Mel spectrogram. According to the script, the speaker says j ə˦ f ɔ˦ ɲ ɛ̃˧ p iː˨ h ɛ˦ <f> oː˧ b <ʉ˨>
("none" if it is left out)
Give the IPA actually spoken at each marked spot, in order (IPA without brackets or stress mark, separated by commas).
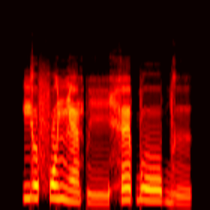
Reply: ɓ, ɨ˨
